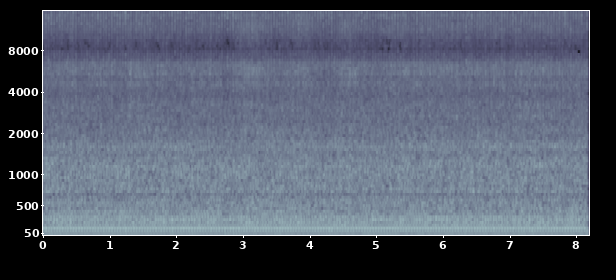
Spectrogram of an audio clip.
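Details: Wolf TB46B lawn mower, household-clearance find long retired for not starting, test run after fuel turned on and carburettor float bowl filled: steady, even single-cylinder putter at constant speed, no misses, surging or knocks; runs cleanly.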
